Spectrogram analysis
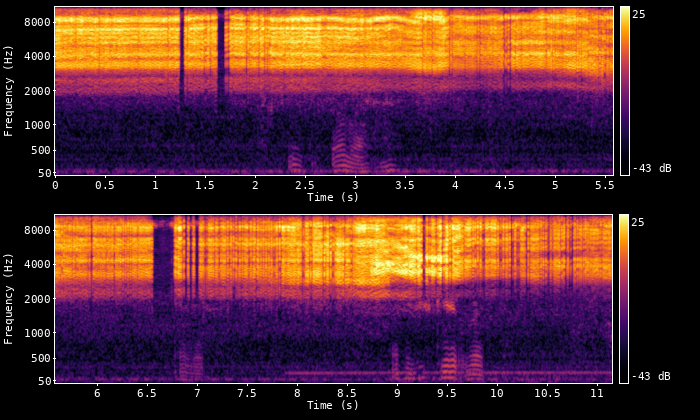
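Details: An annual cicada, caught by the dog Henry MinPin, held close: a constant high droning buzz runs under a person talking, with small clicks and handling noises scattered through.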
